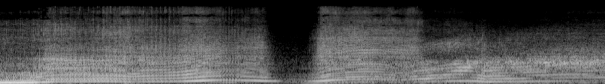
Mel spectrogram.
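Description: Sports car engines revving hard, the pitch swinging up and down in repeated surges. The sound breaks off briefly about three seconds in, then another car revs and accelerates away.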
